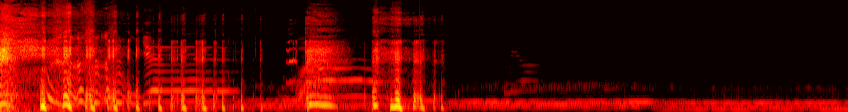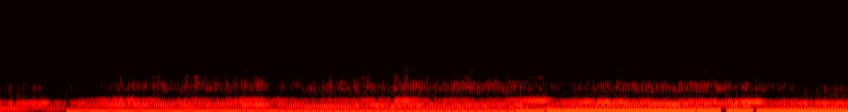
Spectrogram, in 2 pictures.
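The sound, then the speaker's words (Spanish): Two people imitate a cat's meow together after a count of one, two, three, as the show's closing ritual, in a few loud, wavering vocal bursts, followed by a brief spoken word, then a low steady hum of music fades in. “Em, no, a- este show siempre terminamos con un miau.”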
